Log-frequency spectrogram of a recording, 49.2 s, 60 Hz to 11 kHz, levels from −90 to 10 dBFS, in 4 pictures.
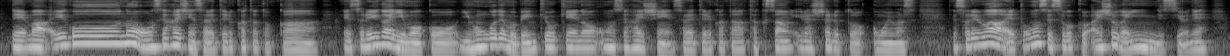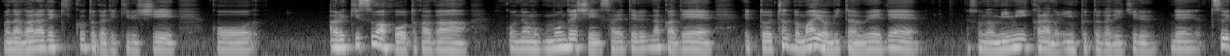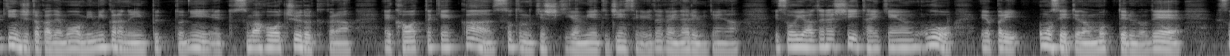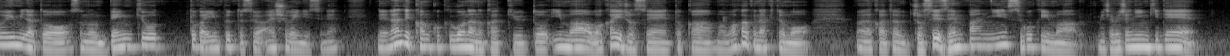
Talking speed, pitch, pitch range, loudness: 385 characters per minute, 120 Hz, 105-135 Hz, -24 LUFS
